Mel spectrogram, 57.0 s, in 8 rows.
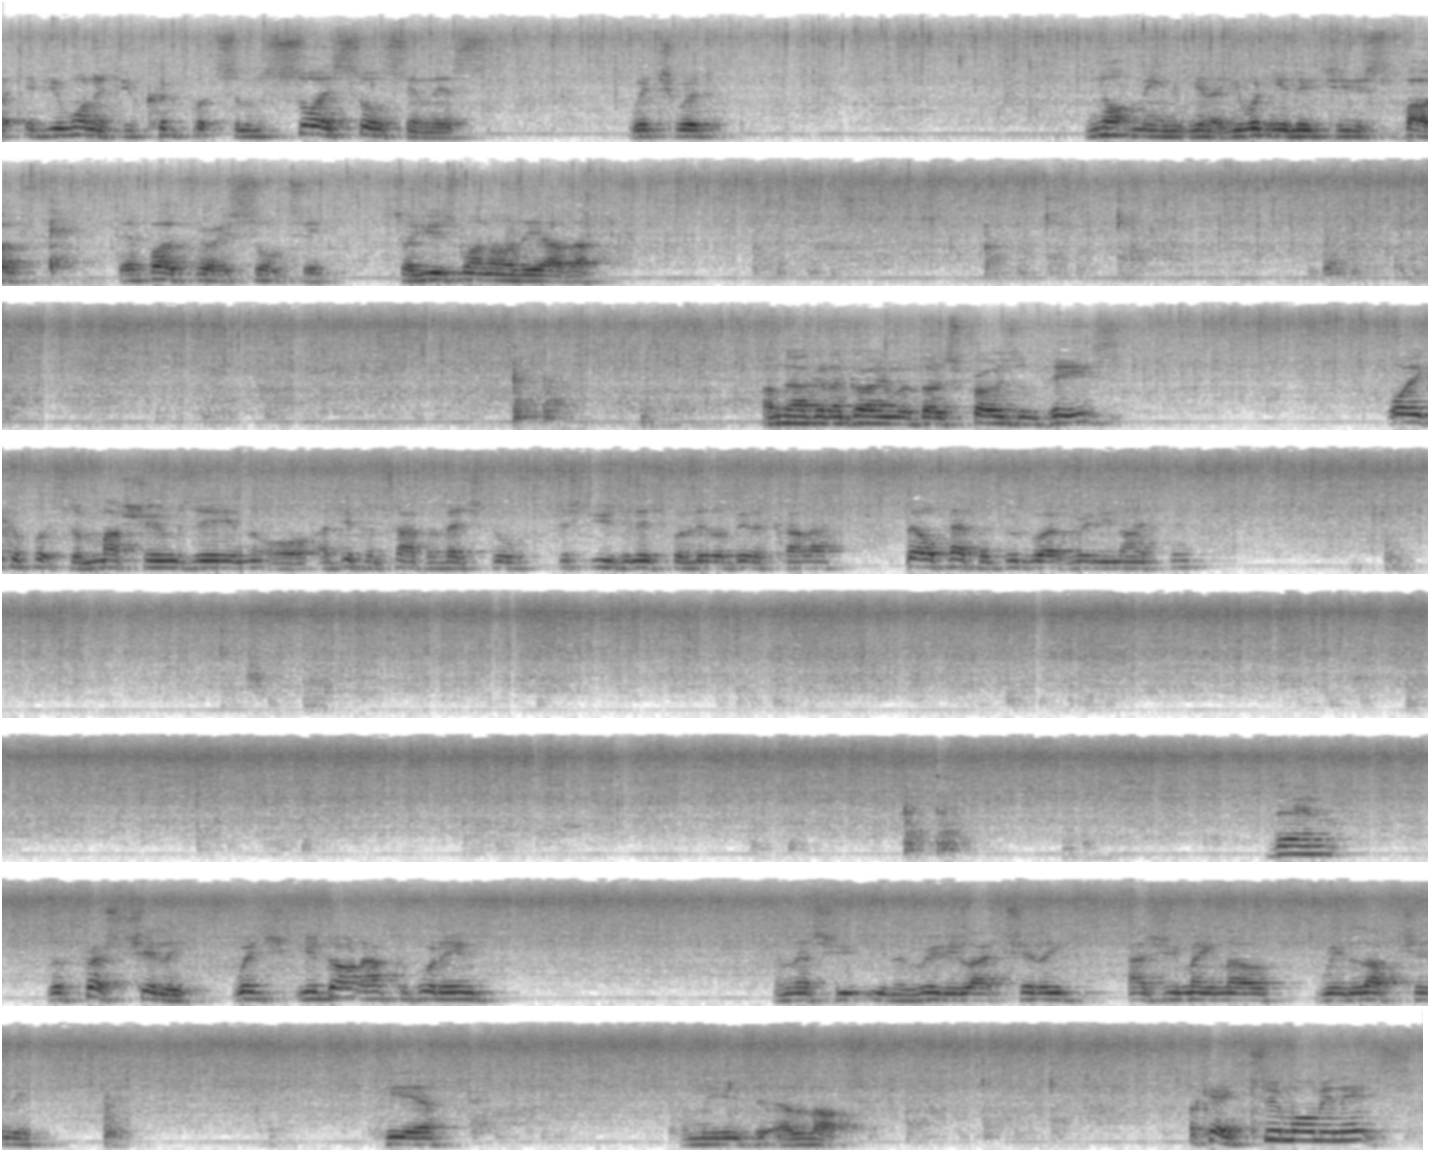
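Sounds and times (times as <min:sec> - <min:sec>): food sizzling in hot oil: 0:00.0 - 0:57.0
spatula scraping food in pan: 0:10.8 - 0:18.0, 0:29.6 - 0:30.4, 0:35.1 - 0:36.0, 0:52.1 - 0:53.4, 0:54.2 - 0:55.9.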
